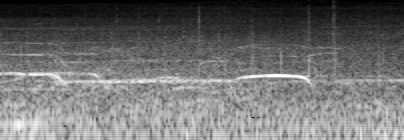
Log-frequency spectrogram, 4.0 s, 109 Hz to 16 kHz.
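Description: Onlookers' voices calling out in long, drawn-out shouts over a steady low rumble from the jet engines of the Boeing 747 carrier aircraft flying overhead with the space shuttle on its back. There is some wind on the microphone.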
